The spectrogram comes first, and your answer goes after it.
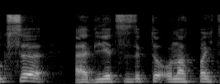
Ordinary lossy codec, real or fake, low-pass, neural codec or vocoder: none; real; none; none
